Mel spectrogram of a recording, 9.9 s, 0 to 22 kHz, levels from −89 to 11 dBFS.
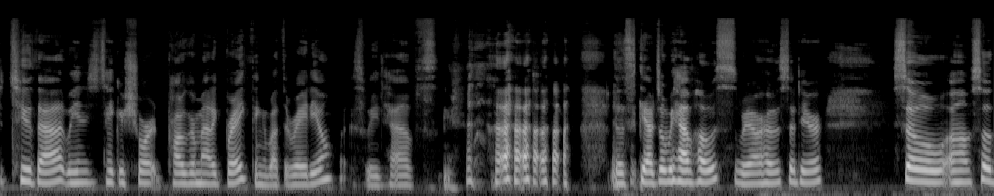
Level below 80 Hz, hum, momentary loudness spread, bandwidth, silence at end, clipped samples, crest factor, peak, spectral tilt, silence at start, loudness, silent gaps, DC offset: -64 dBFS; none; 17 LU; 16 kHz; 0 s; under 0.1%; 22 dB; -2 dBFS; -5.5 dB/octave; 0 s; -23 LUFS; none; under 0.1%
